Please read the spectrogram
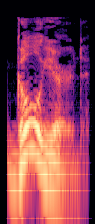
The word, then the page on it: goliard: British English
